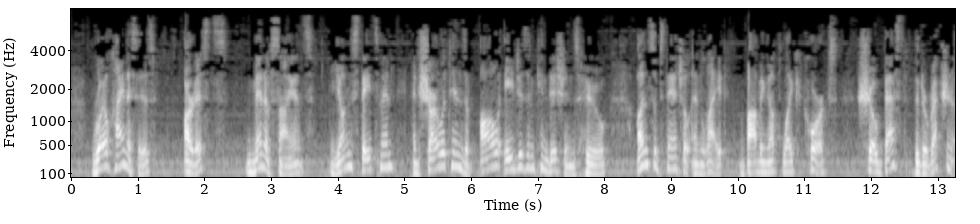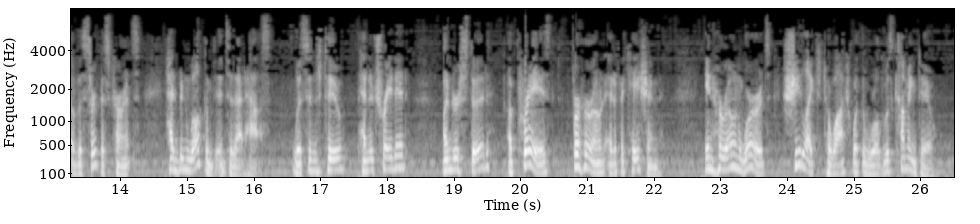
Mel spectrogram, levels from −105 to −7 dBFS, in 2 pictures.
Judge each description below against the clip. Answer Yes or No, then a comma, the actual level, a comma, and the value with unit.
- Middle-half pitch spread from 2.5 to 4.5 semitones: No, average, 5.2 semitones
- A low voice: Yes, low, 125 Hz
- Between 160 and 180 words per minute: No, slow, 135 wpm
